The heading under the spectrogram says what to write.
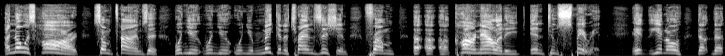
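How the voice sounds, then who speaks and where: A man's voice: very high voice, vocal fry, pushed and bright, dry recording, clean studio sound. A man preaching a sermon as a pastor, emphatic and folksy, repeating key phrases for stress and slipping into colloquial asides. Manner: colloquial, folksy asides between scripture points.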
